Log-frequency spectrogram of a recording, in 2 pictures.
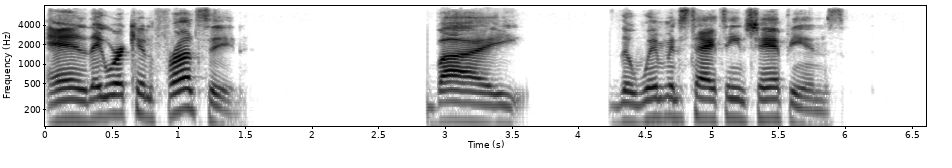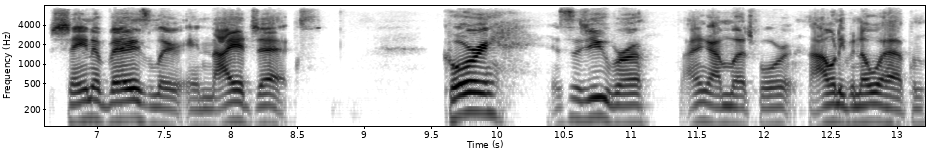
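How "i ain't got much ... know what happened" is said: dismissive, low, fast, sighing delivery. Asked by a co-host to cover a segment, answering with a sigh. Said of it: "You sighed and implied it was bad".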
